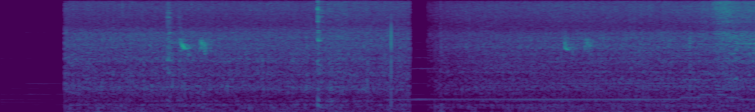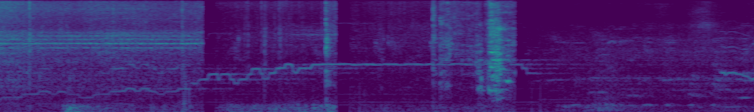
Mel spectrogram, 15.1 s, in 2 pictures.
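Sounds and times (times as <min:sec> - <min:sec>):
vegetables sizzling in oil: 0:00.6 - 0:12.7
water hissing in hot pan: 0:00.6 - 0:12.7
metal spatula scraping pan: 0:11.9 - 0:12.7.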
